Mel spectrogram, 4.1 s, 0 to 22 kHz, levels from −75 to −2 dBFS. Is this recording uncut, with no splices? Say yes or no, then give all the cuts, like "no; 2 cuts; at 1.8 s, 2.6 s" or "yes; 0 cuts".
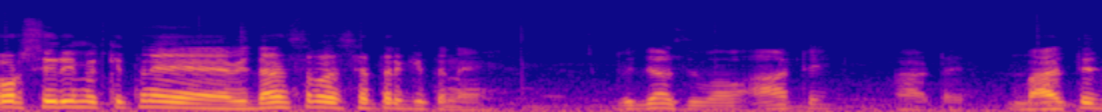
yes; 0 cuts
